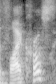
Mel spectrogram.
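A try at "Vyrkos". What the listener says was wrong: V-Cross. Yeah, it's VYR. The R's before the K.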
